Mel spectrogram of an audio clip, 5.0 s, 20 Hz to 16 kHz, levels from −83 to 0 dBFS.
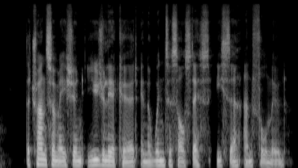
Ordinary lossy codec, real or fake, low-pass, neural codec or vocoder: none; fake; 14.4 kHz; codec, 44.1 kHz, 7.8 kbps, Pupu-Codec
